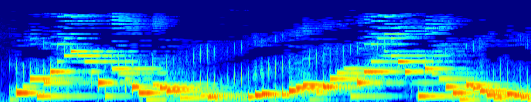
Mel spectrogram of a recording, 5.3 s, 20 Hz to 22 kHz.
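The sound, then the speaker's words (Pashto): An iPhone 15 ringtone plays a loud, bright, chiming melody of quick marimba-like notes rising and falling. The phrase is heard twice, with no voices. “دا د آیفون 15 زنګ دی، دا هغه تلیفون چې په امریکا کې لانجه پیدا کړې ده.”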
